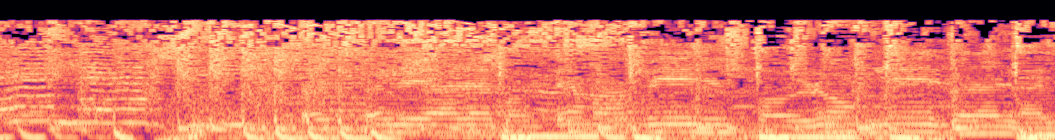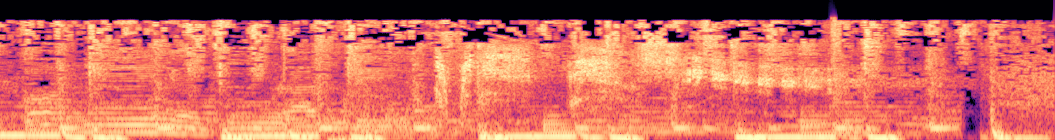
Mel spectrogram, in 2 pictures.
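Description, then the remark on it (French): Loud, full-band music plays continuously, with a steady beat, deep bass notes and layered melodic instruments, and no voices over it. “It's music only.”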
